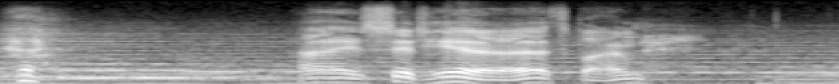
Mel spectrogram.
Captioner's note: sighing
